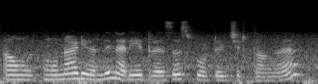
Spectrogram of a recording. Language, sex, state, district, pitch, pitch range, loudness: Tamil, female, Tamil Nadu, Chennai, 220 Hz, 200-235 Hz, -16 LUFS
